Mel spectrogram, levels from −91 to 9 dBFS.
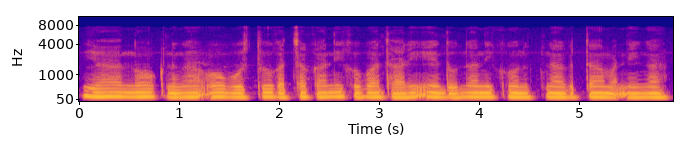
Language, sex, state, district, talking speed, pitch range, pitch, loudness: Garo, male, Meghalaya, South Garo Hills, 100 wpm, 110-120 Hz, 115 Hz, -12 LUFS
